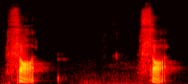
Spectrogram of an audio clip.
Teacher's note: at the end the tongue goes up and makes a stop te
